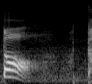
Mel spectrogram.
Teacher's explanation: দেখো জিভটা গিয়ে দাঁতের ওপরের দাঁতের পিছনে লাগছে, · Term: দন্তধ্বনি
